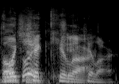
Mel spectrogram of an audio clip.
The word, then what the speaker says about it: Wojciech Kilar: How do you pronounce Wolfrid Kilar? Wojciech Kilar.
